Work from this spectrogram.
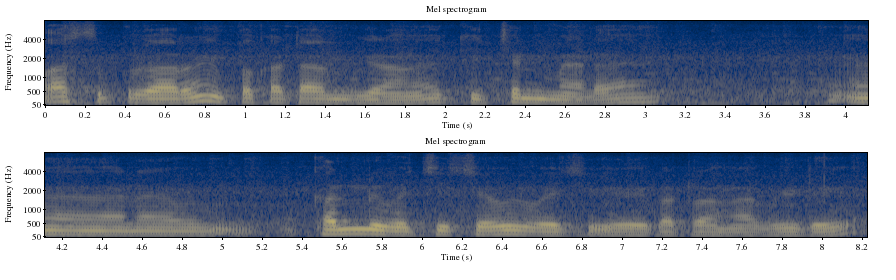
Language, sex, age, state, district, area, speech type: Tamil, male, 60+, Tamil Nadu, Mayiladuthurai, rural, spontaneous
